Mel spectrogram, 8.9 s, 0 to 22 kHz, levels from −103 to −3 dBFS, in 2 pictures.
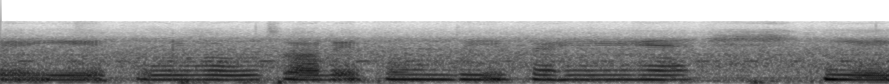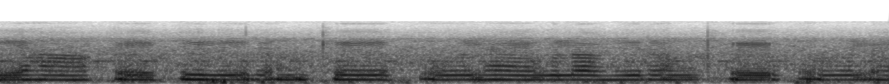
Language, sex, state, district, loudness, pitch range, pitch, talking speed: Hindi, female, Haryana, Charkhi Dadri, -16 LUFS, 215-225 Hz, 220 Hz, 140 wpm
